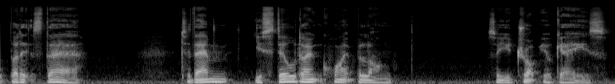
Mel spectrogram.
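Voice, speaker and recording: A man with a somewhat low voice reads a scripted bedtime story. He speaks calmly and gently, addressing the listener as "you" throughout. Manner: calm, gentle second-person storytelling. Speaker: sleep story narrator.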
